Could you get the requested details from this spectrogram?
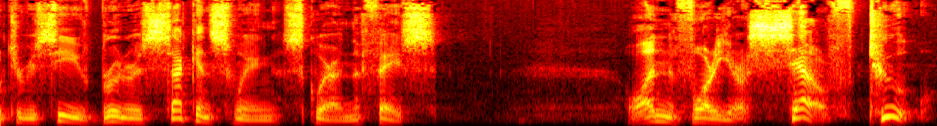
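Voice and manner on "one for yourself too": enraged dwarf punching a man, growling. A narrator's reading. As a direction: growl it, then explode on too. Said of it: "the enraged dwarf growled".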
